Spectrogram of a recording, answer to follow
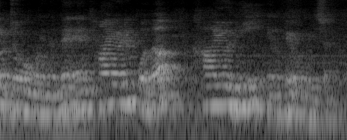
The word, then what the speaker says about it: coyote: The chase more difficult 또는 difficultly 어쩌고 보고 있는데 entirely 보다 coyote 이렇게 보고 있죠. 코요테라고 읽으면 쟤네들 모르더라고요. coyote라고 읽어요.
